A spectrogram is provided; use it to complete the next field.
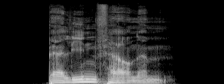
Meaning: strong dative masculine/neuter singular of berlinfern
- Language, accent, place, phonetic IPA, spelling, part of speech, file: German, Germany, Berlin, [bɛʁˈliːnˌfɛʁnəm], berlinfernem, adjective, De-berlinfernem.ogg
